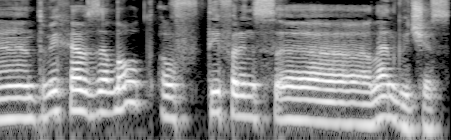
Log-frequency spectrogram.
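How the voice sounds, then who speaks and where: This man has a fairly high pitch and a slight Ukrainian accent, with a dark, mellow tone. He talks very slowly, his intonation lively. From western Ukraine. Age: 40s. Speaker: English learner. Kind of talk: interview. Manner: halting.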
